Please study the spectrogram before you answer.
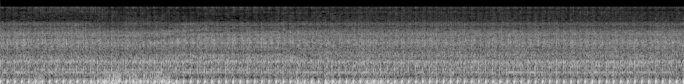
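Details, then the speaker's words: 1961 Gravely L tractor, single-cylinder engine, after replacing a failed governor; steady thump at about 3.5 beats per second holding even speed with no hunting; new governor working properly. "I don't know if you can tell on camera, but I could clearly hear it working."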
